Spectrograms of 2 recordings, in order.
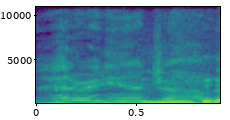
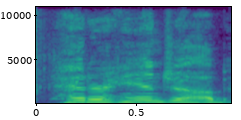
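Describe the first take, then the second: First: Breaking into a laugh on the quote; can't keep a straight face; laughing through it. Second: Lightly voiced sweet stewardess; mock stewardess. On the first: Retold or imitated. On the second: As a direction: ask it like a chirpy flight attendant. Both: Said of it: "the stewardess is coming down like".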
